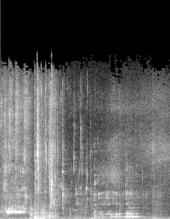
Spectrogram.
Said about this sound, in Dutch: Maar die kraan die eh, kon druppelen. En dat vond ik wel heel eng eigenlijk achteraf, want het is heet water wat hier uitkomt.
